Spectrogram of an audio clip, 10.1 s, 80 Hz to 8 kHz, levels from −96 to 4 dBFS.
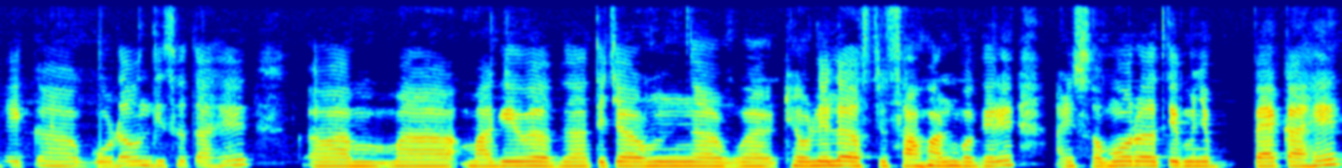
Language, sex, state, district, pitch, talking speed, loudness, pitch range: Marathi, female, Maharashtra, Nagpur, 195 Hz, 120 wpm, -18 LUFS, 190-205 Hz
